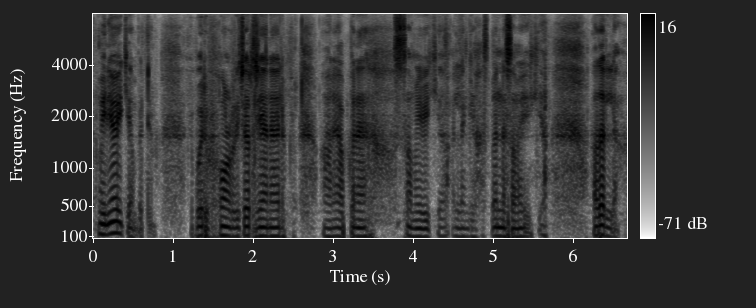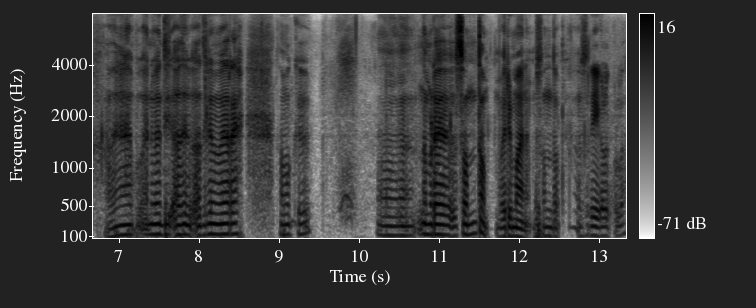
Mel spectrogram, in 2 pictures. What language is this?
Malayalam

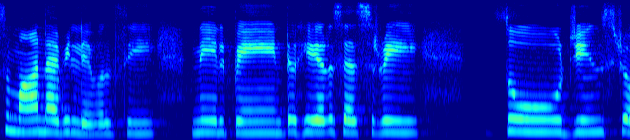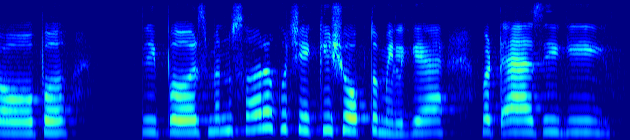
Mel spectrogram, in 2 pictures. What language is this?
Punjabi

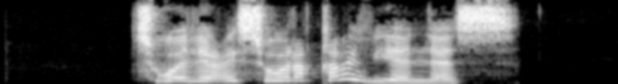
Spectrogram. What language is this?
Kabyle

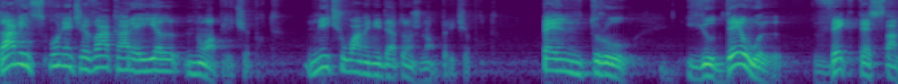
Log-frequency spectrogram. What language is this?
Romanian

